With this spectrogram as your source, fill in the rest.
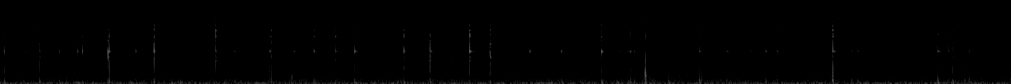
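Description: A cat-shaped ceramic coaster is tapped repeatedly on its ceramic face, producing short, bright clinks with a ringing tone around 1.8 kHz. The clinking contrasts with the muted sound of its cork back. About 29 quick, irregular taps sit over a low, steady background hum.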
